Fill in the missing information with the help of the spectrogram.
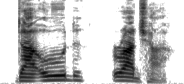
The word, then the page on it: Daoud Rajha: American English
